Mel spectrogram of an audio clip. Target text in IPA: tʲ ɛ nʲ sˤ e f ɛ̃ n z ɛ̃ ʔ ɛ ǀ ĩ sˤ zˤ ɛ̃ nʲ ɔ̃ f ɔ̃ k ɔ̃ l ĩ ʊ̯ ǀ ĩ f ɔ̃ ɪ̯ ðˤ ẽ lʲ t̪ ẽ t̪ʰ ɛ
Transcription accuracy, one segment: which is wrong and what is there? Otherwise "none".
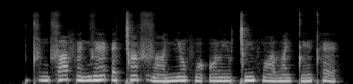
k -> ʔ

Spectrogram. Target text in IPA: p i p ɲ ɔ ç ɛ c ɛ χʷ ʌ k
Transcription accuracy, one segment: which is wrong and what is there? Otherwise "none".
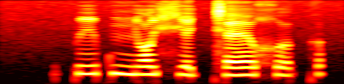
none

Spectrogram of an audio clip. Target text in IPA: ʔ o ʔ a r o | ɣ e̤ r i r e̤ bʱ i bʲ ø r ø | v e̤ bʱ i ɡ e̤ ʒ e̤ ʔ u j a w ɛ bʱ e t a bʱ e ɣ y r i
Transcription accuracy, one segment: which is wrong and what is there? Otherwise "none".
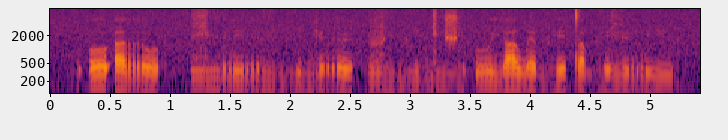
none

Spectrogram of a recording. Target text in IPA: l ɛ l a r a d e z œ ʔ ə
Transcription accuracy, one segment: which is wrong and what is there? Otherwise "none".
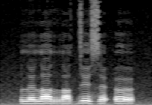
œ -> ɛ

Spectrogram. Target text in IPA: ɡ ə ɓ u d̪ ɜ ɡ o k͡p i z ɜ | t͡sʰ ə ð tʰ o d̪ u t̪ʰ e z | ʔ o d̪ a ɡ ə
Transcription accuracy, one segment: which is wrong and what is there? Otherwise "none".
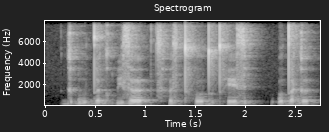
ð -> z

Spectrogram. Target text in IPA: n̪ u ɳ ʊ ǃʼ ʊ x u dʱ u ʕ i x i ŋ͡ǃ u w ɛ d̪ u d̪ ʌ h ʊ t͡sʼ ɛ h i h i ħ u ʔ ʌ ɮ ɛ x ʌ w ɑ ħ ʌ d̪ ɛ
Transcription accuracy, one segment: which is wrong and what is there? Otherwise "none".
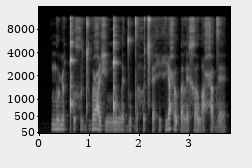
ɮ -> l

